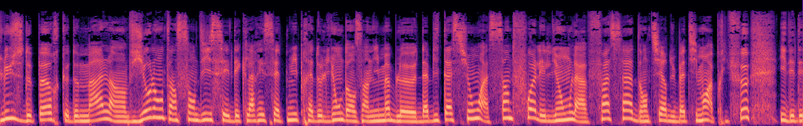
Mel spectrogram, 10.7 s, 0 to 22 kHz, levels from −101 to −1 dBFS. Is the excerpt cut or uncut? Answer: uncut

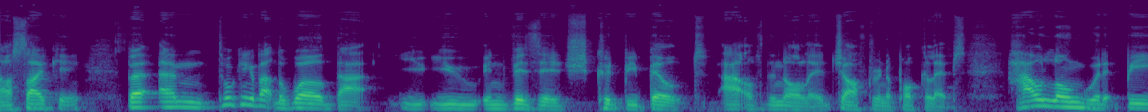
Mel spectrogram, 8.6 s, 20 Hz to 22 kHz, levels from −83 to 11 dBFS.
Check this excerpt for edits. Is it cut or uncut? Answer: cut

